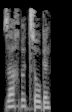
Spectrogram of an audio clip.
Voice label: "sachbezogen", german; adjectives

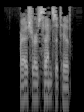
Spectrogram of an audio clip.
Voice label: "pressure-sensitive", english; adjectives

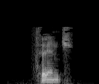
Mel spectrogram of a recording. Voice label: "finch", English; nouns

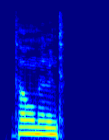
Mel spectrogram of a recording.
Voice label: "taumelnd", German; adjectives

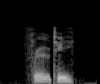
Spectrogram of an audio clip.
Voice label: "fruity", English; adjectives

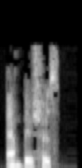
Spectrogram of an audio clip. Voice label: "ambitious", English; adjectives

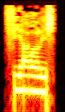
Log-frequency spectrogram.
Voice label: "vierrollig", German; adjectives

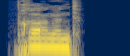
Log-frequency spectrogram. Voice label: "prangend", German; adjectives

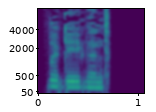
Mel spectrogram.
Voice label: "begegnend", German; adjectives

